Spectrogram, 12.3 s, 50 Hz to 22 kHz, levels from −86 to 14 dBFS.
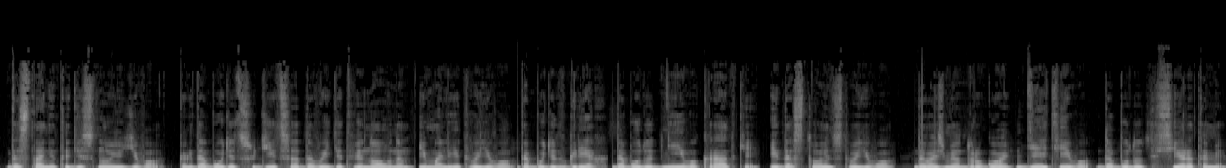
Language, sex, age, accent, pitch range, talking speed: Russian, male, 20-39, native, 115-130 Hz, 155 wpm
